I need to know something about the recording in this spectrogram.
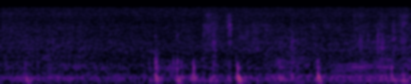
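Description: A few faint, irregular knocks and taps, as of footsteps and furniture moving at a seated gathering, over faint distant voices.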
